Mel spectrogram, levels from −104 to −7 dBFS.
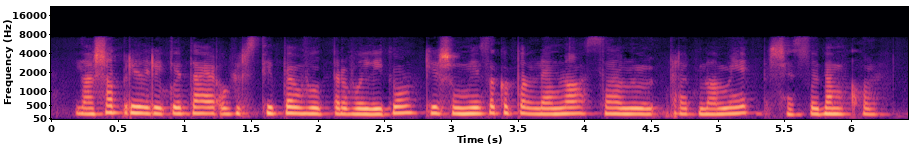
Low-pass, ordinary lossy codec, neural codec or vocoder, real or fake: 7.2 kHz; none; codec, 16 kHz, 1 kbps, FreqCodec, larger model; fake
